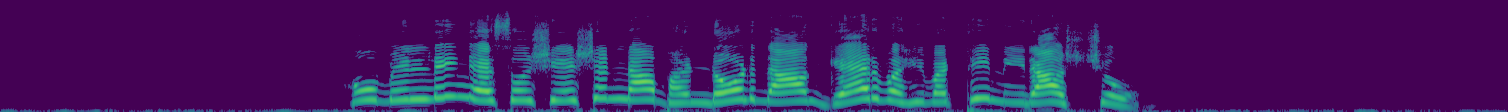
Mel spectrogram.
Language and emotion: Gujarati, angry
